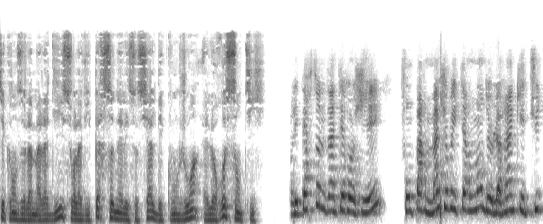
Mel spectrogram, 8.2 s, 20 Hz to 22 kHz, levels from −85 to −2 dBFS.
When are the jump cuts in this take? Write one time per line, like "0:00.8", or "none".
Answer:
none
